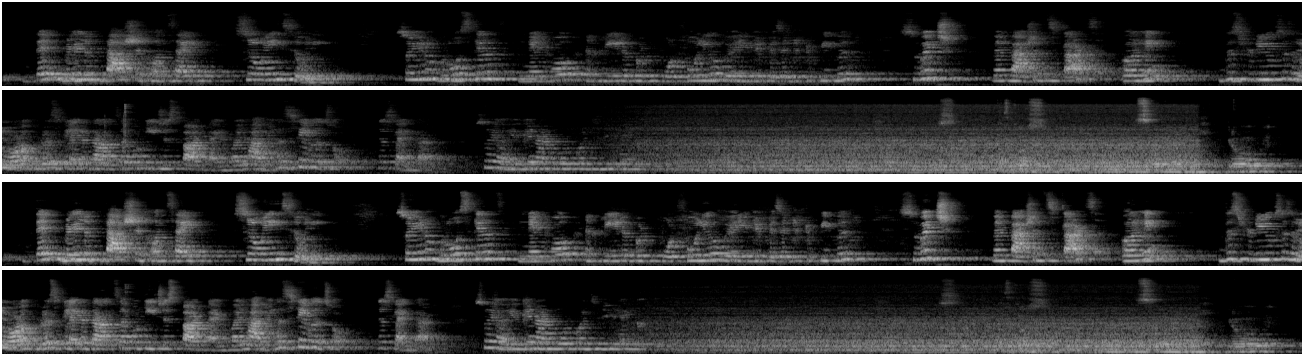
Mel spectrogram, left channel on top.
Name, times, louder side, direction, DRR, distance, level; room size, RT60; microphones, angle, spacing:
voice 1, 0.2-2.0 2.3-3.2 3.9-8.6 9.0-9.6 9.9-11.7 12.2-16.5 16.8-17.4 17.7-19.4, right 4 dB, 80° right, 0.5 m, -28 dB
sound 1, 14.0-14.3 18.8-25.0, left 1 dB, 90° left, 0.5 m, -33 dB
voice 2, 21.7-22.6 22.9-25.7, left 2 dB, 60° left, 0.8 m, -33 dB
4.8 x 2.4 x 4.0 m
head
